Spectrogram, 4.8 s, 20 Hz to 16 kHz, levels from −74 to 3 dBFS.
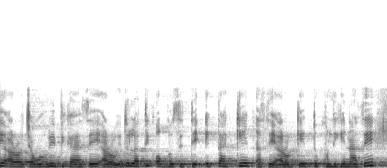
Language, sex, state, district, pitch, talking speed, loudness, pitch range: Nagamese, female, Nagaland, Dimapur, 230 Hz, 245 wpm, -12 LUFS, 215-240 Hz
